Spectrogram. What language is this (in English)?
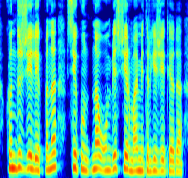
Kazakh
